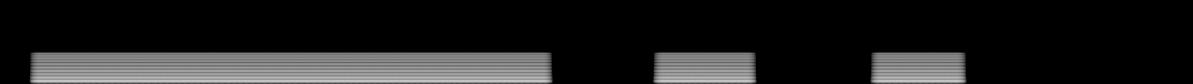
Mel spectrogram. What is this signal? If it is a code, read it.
Ship horn signal, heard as a ship's horn, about 160 Hz. 1 long, 2 short. At sea: a vessel in fog that is sailing, fishing, towing or hampered.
